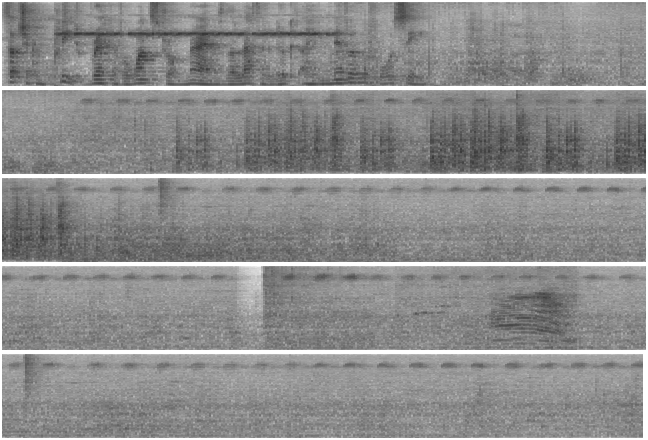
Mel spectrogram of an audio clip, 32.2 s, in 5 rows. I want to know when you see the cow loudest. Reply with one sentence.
The volume of the cow peaks at 25 seconds.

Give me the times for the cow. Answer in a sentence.
You can hear the cow from 23.2 to 25.1 s.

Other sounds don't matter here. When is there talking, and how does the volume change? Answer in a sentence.
You can hear the talking from 0.0 to 4.2 s, at a steady volume.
